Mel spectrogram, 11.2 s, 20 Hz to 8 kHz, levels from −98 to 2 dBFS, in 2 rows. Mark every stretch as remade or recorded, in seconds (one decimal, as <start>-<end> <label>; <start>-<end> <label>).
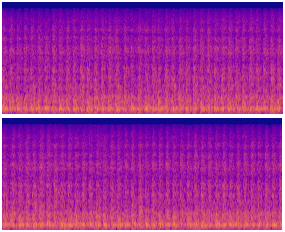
0.0-2.4 recorded; 2.4-3.1 remade; 3.1-3.9 recorded; 3.9-4.8 remade; 4.8-5.8 recorded; 5.8-8.5 remade; 8.5-11.2 recorded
